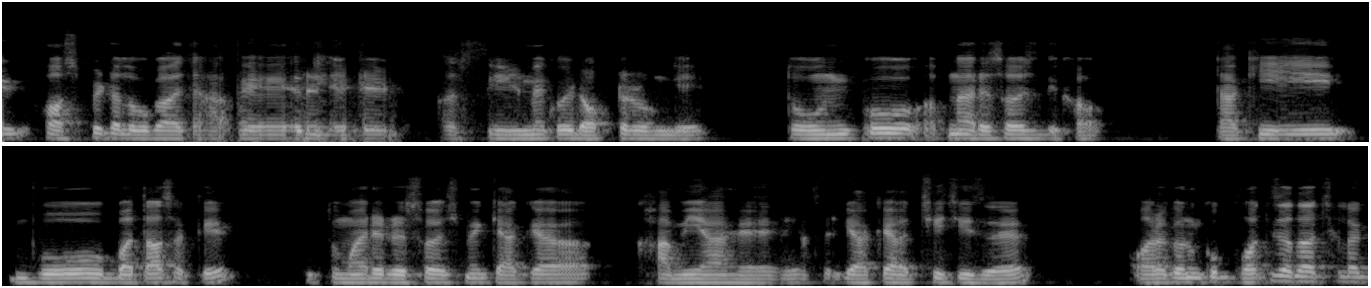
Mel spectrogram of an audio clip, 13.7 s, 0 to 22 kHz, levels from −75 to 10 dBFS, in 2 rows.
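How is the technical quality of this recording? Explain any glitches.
The recording has one clear quality problem: a stretch of degraded, muffled speech near the start of the call.

From 0.9 to 7.85 s there is a call bitrate drop. The call's bandwidth estimate fell, so the Opus encoder coded the speech with far fewer bits. Quantisation became coarse and the audio band narrowed from about 12 kHz to 8 kHz. The worst point lasts about 1.4 s and sounds like a rate near 7 kbps. Speech turns rough, watery and dull. Unlike packet loss, the degradation is continuous, with no gaps or robotic repeats. Unlike a plain low-pass filter, it adds grainy artefacts and clears up once the bitrate recovers.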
